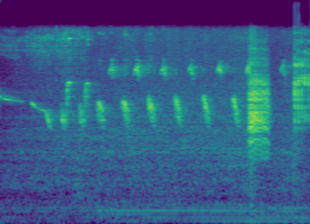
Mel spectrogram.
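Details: Asian pied starling from a Klaten, Indonesia breeding facility, recorded to make silent starlings answer: a steady series of short downslurred whistles, about five a second, ending in a harsh noisy burst, over a faint hum.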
